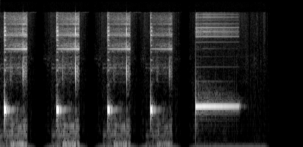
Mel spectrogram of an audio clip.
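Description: Quiz countdown timer sound effect: four short beeps about a second apart, then one longer, steady beep of about a second that marks time up.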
